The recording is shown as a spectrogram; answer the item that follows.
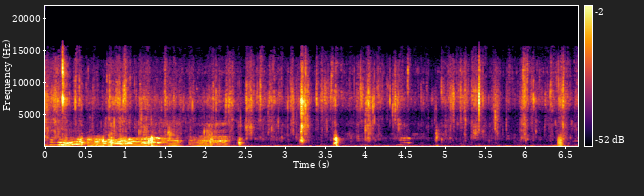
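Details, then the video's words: Backyard coop hens giving a loud burst of layered clucks and squawks at the start, then sparse quiet clucks and taps against a faint hum. "Backyard Chickens In The Coop Relaxing Video Sounds Noises Hens Clucking Roosters Crowing!"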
